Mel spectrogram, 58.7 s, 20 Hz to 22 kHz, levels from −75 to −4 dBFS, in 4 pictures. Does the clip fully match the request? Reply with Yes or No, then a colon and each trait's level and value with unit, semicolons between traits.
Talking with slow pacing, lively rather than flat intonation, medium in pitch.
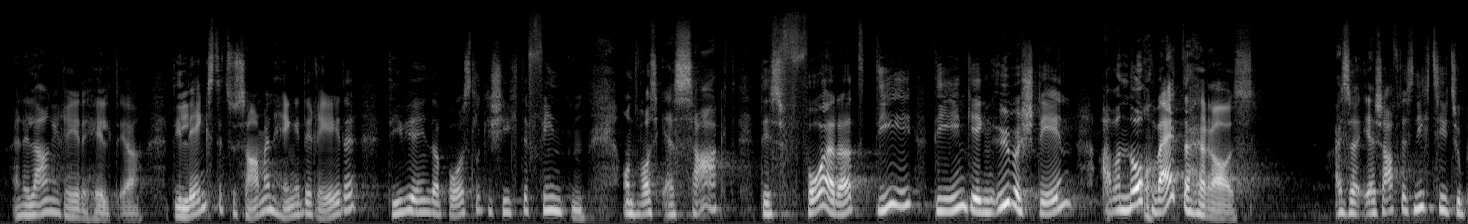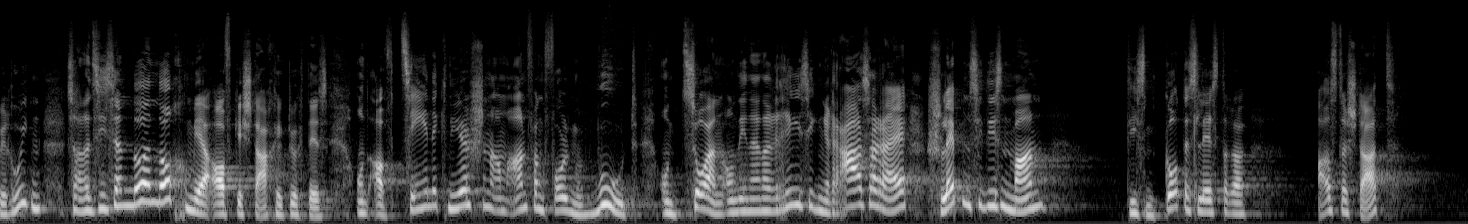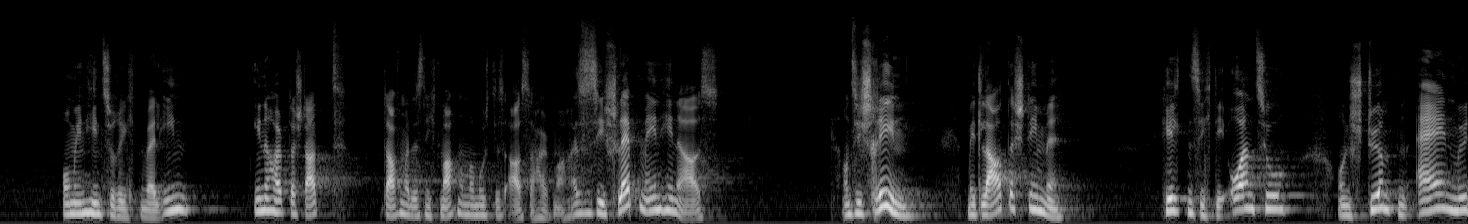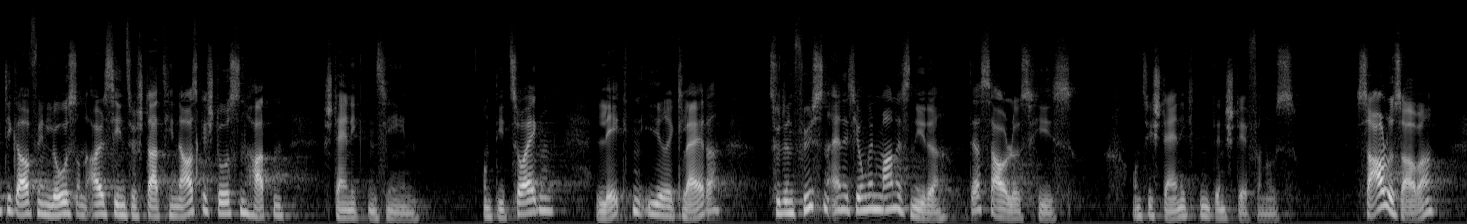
No: average, 145 wpm; wide, 8.4 semitones; medium, 155 Hz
